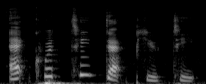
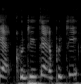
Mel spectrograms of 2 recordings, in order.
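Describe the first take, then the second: First: The phrase is said at a slow pace. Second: The phrase is said at a fast pace.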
